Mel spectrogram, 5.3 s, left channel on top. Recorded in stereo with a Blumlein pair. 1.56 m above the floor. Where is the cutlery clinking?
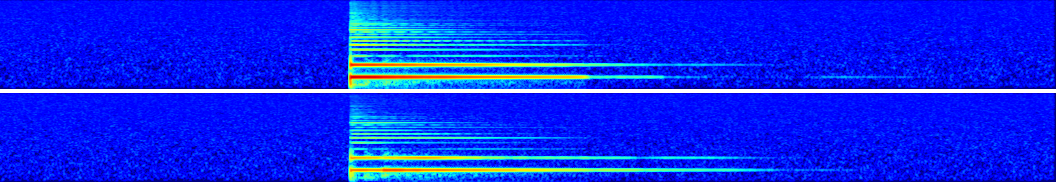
No cutlery clinking in this recording.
